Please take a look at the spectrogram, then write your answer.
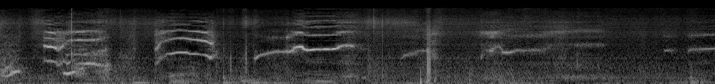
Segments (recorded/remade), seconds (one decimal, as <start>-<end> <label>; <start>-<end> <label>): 0.0-7.2 remade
